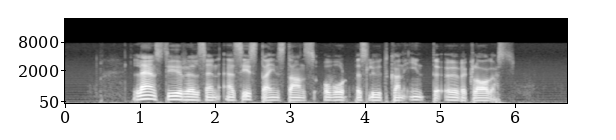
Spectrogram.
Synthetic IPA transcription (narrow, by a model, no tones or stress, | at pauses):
lɛːnst̪yːɾəlsənæʂɪst̪a̰ɪnst̪ansɔvoːʈ̚bɛslʉ̟ːt̪kʰanɪnt̪əʔøːvəɾkʰlɑːɡa̰s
